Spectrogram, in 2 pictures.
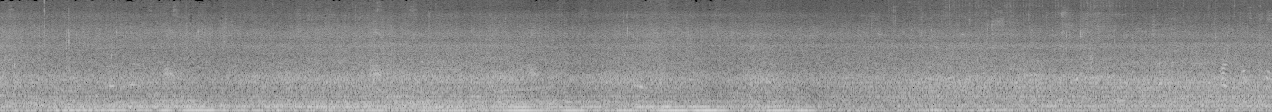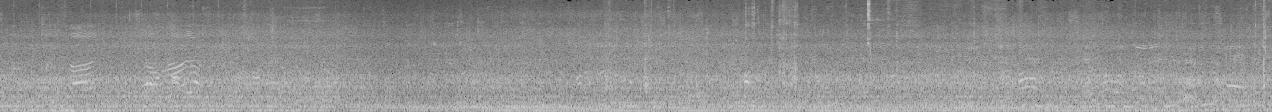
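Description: Powerboat engines running at speed over the rush of spray and wind. One steady engine drone fills the first third, dies away about ten seconds in, and another boat's engines come in from about twenty seconds on, with voices in the background.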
